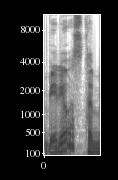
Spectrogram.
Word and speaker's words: берёста: Конечно, именно поэтому произношение береста. Береста — это верхний слой коры березы, Береза йо и береста йо.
